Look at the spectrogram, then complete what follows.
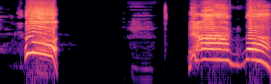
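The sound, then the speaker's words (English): A loud, frightened scream at a first encounter with a giant skeleton: a short cry that drops in pitch, a brief quiet gap with faint shuffling, then a longer sustained shriek that dips and surges again. “Sadly to say, because I'm a giant baby, that probably got the biggest scream, or at least the loudest.”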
